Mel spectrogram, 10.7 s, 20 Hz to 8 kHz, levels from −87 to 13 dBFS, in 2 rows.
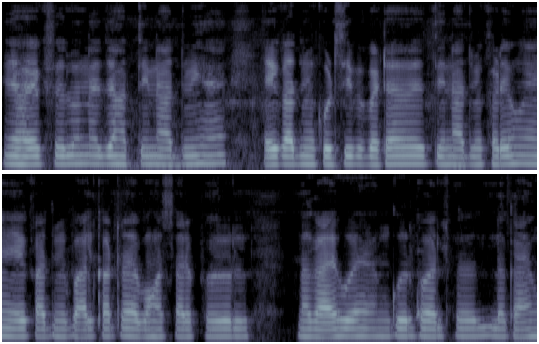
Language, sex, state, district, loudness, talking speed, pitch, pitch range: Hindi, male, Chhattisgarh, Bastar, -31 LUFS, 195 wpm, 140 Hz, 135-145 Hz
